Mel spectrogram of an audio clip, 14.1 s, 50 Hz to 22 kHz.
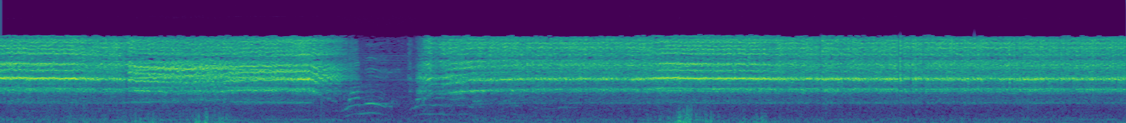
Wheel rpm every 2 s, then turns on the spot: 160, 150, 40, 160, 160, 160, 160.
none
